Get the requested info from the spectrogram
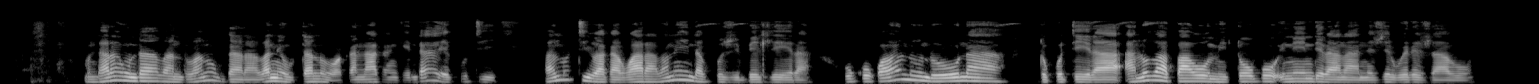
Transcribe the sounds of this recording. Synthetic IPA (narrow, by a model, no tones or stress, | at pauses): mundaɾaundaʋantʰuʋano̞ɡʱaɾaʋane̞ɦutano̞ɦwakanakaŋɡe̞ndaːje̞kuti | ʋano̞tiʋakarwaɾaʋano̞e̞ndakuʐibʱe̞ɮe̞ɾa | ukukwaʋanondoːna | dʱo̞ko̞te̞ɾaano̞ʋapawo̞mito̞mbo̞ʔino̞e̞nde̞ɾanane̞ʐirwe̞ɾe̞ʐaːʋo̞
